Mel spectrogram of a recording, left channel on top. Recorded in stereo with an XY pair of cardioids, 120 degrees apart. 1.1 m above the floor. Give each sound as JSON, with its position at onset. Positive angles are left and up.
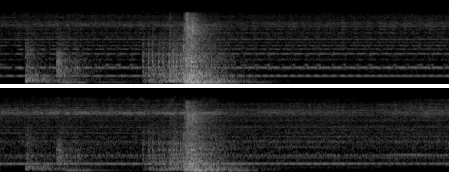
{"t": 0.2, "sound": "a rattle", "azimuth_deg": 40, "distance_m": 1.1}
